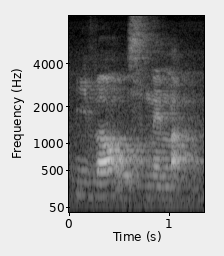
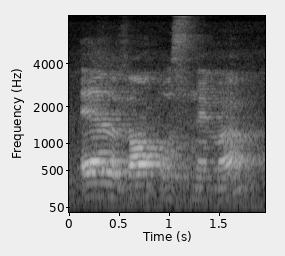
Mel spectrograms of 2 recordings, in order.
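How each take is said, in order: First: The pronoun is reduced to a plain i. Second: The pronoun elles is fully pronounced.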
